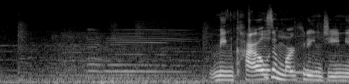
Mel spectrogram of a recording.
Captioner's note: person cheering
